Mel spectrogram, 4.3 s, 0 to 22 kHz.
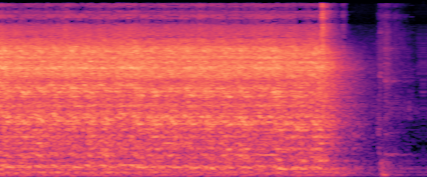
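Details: Junkyard LS engine with large turbo and 5-month-old methanol, first fire: starter drags engine slowly, about three beats a second, never catching; battery weaker than expected.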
